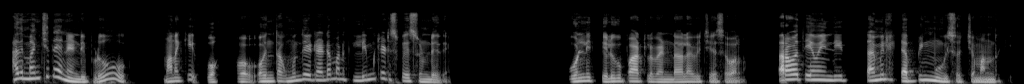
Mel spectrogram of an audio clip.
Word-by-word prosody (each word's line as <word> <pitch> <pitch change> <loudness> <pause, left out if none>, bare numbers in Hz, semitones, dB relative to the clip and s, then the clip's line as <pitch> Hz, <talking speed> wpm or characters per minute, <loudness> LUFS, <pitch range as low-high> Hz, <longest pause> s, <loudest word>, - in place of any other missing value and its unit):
అది 265 +2 +2
మంచిదేనండి. 275 - +2
ఇప్పుడు 135 +7 -2 0.6
మనకి 155 +3 -1 0.2
ఒక్ 110 - -8 0.2
ఓహ్! 120 - -1 0.2
ఇంతకుముందు 155 +8 -1
ఏంటంటే, 215 +1 0
మనకి 220 -7 -7
లిమిటెడ్ 245 +4 -3
స్పేస్ 150 -2 -1
ఉండేది. 110 -5 -2 1.3
ఓన్లీ 160 +3 +3
తెలుగు 140 +3 +1
పాటలు 140 -2 +4
విండాలు 115 +1 +1
అవి 125 - -2
చేసేవాళ్ళం. - - -4 0.3
తర్వాత 225 +1 +7
ఏమైంది, 200 -2 +2 0.3
తమిళ్ 220 +5 +3
డబ్బింగ్ 150 +8 +3
మూవీస్ 130 -4 +1
వచ్చాయి - - -5
మందికి. - - -3
160 Hz, 145 wpm, -25 LUFS, 135-220 Hz, 1.3 s, తర్వాత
